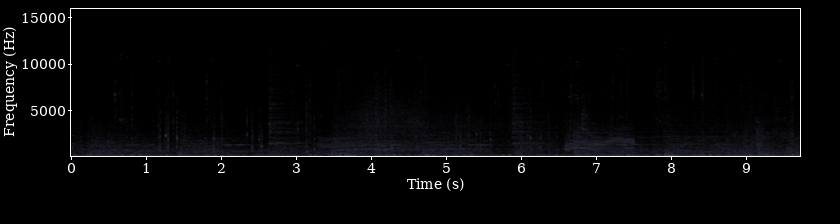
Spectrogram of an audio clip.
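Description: Cavalry horses galloping across a battlefield in Bannerlord, a steady drumming clatter of many hooves with the odd whinny, fairly quiet and mixed with a faint voice.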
